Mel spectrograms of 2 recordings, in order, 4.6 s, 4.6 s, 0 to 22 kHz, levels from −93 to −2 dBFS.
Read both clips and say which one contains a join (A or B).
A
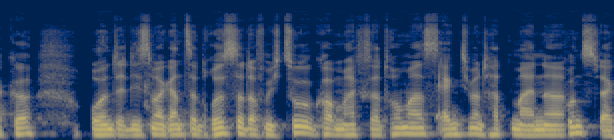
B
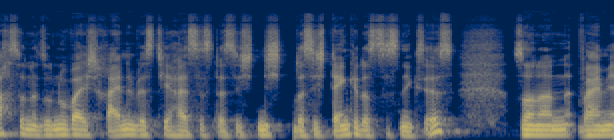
B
